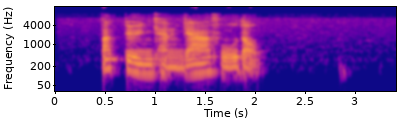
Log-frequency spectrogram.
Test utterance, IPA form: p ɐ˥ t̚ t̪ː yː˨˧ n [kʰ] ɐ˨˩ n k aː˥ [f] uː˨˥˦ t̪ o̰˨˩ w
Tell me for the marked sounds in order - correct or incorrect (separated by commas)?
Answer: correct, correct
